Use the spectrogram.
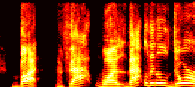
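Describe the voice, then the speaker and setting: An American accent in a dry, close sound with no echo over a quiet background. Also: man. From New York. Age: 70s. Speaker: human potential strategist. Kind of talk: presentation talk. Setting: video call.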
